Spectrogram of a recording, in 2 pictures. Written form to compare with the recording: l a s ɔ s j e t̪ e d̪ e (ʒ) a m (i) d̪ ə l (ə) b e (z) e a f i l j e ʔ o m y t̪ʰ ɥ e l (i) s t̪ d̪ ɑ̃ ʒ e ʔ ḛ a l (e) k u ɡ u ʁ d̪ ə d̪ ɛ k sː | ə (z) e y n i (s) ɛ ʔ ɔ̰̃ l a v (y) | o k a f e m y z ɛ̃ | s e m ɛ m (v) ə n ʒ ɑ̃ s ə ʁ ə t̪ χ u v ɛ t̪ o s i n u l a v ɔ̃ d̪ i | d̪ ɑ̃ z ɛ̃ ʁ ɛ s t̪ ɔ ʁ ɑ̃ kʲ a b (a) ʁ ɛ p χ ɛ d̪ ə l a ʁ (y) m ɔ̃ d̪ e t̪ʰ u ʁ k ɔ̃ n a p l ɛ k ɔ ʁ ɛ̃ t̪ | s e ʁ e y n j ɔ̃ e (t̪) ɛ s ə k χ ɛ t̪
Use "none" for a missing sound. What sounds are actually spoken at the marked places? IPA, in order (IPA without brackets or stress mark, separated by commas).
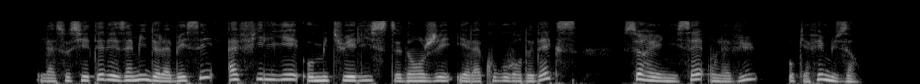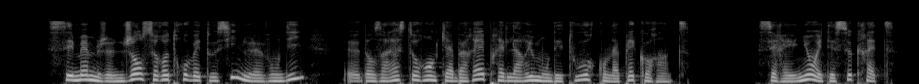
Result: z, i, a, s, i, a, ʁ, s, y, ʒ, a, y, t̪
